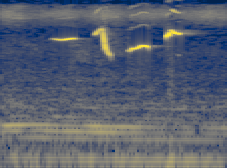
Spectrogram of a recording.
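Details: Sparse, spaced whistles from a male crested white-eye of East Nusa Tenggara, Indonesia: a level note, a steep falling slur, then two short rising whistles, over a steady hiss and a low hum.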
